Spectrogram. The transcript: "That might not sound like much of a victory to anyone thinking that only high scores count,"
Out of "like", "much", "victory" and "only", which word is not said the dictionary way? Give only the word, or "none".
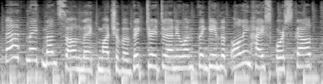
only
